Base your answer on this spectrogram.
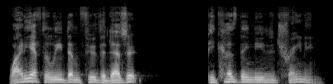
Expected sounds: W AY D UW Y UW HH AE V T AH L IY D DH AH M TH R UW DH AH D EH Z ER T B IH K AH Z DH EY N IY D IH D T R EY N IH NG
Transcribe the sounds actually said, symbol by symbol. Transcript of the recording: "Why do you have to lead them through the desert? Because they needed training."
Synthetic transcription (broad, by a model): W AY D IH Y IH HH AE F T AH L IY D DH AH M TH R UW DH AH D EH Z ER T B IH K AH Z DH EY N IY D IH D T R EY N IH NG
